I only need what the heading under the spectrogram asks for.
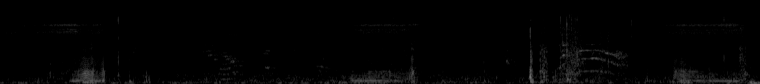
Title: Snoring pug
